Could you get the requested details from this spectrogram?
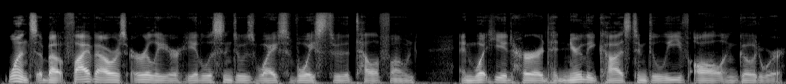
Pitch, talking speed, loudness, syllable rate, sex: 90 Hz, 235 wpm, -21 LUFS, 5.9 syllables/s, male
